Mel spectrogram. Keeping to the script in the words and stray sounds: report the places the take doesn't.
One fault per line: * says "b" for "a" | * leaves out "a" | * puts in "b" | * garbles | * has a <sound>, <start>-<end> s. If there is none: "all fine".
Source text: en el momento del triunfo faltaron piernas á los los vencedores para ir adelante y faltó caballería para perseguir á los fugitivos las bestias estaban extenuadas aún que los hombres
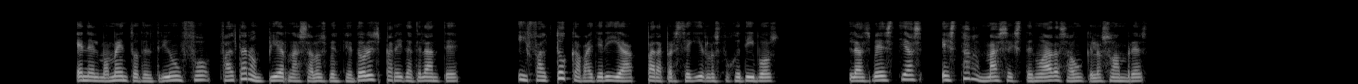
* leaves out "los"
* puts in "más"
